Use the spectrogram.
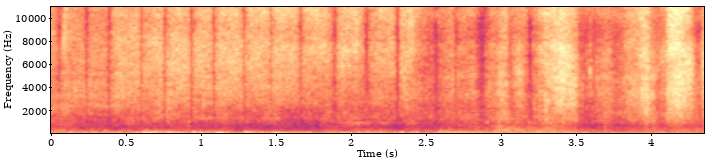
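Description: Sandpaper is rubbed by hand over a car body panel before spray painting, making close, rhythmic scratchy strokes in a steady back-and-forth series.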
